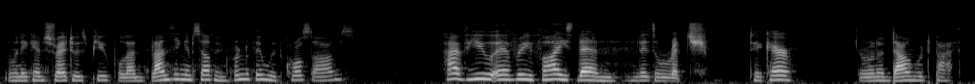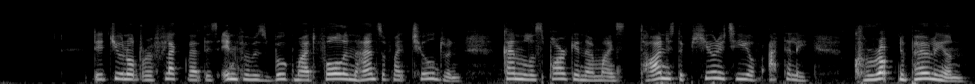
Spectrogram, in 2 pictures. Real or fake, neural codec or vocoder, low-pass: real; none; 7.2 kHz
